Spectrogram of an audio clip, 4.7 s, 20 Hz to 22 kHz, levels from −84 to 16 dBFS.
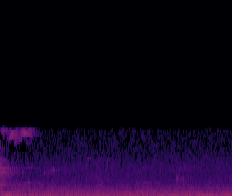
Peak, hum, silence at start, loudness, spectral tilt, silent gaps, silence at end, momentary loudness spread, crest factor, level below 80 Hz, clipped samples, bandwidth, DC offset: -34 dBFS; none; 0 s; -48 LUFS; -3.5 dB/octave; none; 0 s; 5 LU; 14 dB; -78 dBFS; under 0.1%; 8 kHz; under 0.1%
